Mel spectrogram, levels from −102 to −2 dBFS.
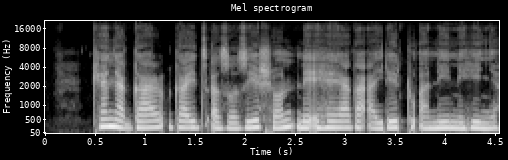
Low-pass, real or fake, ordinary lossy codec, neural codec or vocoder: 19.8 kHz; real; none; none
